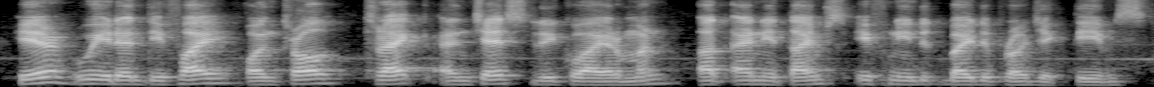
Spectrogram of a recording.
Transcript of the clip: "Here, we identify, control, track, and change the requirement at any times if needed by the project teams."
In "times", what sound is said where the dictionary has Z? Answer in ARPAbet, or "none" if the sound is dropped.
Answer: S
